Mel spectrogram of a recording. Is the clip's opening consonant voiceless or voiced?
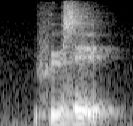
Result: voiceless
